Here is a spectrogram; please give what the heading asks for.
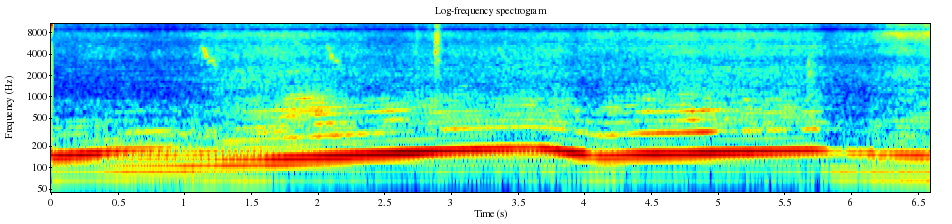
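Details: Infiniti G37 while driving with the windows down: loud engine drone rising and falling with revs, with a quick puffing tick on the firing beat. It is a leaking exhaust joint, to be sealed with Ultra Black gasket maker.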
